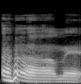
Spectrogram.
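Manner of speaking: speech through laughter. Reacting to a remark another speaker just quoted: laughing while talking. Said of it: "If I can stop laughing long enough to talk".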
